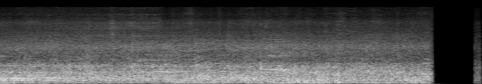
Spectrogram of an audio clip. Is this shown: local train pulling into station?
yes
